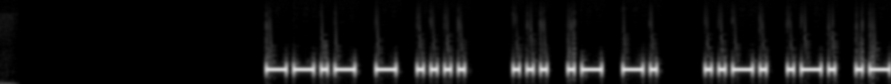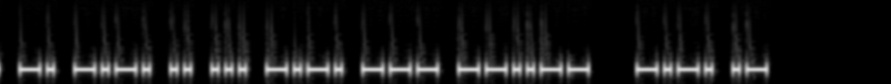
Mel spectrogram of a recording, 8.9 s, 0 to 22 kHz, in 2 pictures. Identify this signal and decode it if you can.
Morse code, heard as a keyed tone, about 34 wpm, 700 Hz. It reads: QTH SAN FRANCISCO, CA
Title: Practice QSO - Exchange 1 - Beginning - 35wpm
